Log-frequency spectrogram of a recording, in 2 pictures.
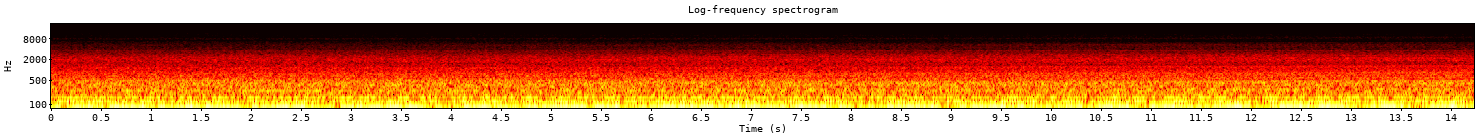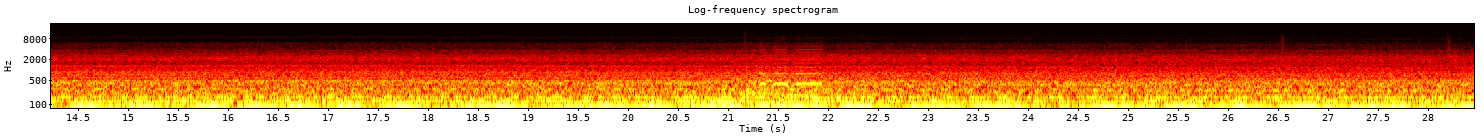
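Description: A truck engine rumbles low and steady while driving.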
